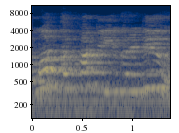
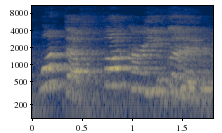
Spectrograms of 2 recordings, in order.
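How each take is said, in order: First: Blunt question. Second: Loud, high, laughing disbelief; mock exasperated. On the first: Retold or imitated. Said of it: "I would go". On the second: Comic blurting it to a pregnant friend, loudly incredulous.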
